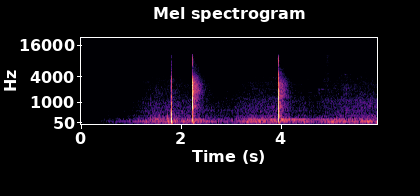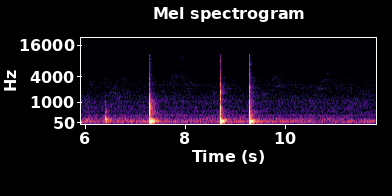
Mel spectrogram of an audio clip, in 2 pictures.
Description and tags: The sound made when slapping a furry animal on the rump (note: no animals were harmed during the recording of these sounds) :-)
slap, slapping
